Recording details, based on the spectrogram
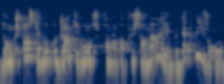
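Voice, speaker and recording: A man talks at a very fast pace. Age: 40s. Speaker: business angel investor. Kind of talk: interview.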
